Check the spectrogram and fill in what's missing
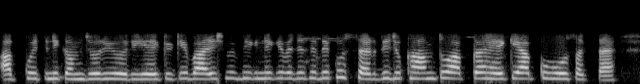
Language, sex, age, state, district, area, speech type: Hindi, female, 60+, Rajasthan, Jaipur, urban, conversation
